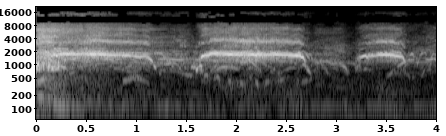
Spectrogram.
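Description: Teenage girls screaming with excitement: three long, high screams, the first two about a second each and the third shorter, then quieter chatter near the end.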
